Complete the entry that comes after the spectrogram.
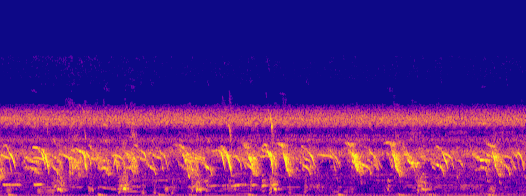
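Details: Eleven free-range chicks and their mama hen. Scattered high, down-slurred peeps mix with spaced low clucks roughly every second and a half, over a faint steady low hum.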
